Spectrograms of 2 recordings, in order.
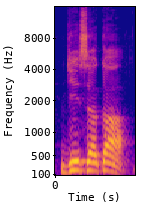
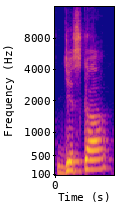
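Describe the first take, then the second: First: जिसका drawn out as जि-स-का; syllable by syllable. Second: Said in the usual way. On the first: Shown as a demonstration. Teacher showing beginners how to read जिसका, syllable by syllable. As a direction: sound out each letter of जिसका. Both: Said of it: "जोड़ जोड़ करके ही पढ़ना होगा".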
